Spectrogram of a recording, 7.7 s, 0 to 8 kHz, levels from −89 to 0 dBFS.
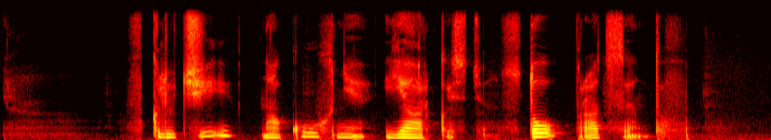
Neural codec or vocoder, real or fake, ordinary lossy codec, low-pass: none; real; none; 7.2 kHz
